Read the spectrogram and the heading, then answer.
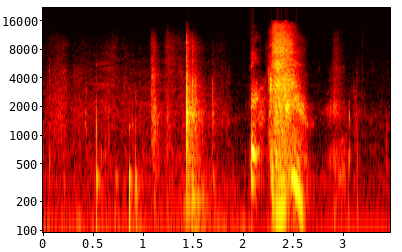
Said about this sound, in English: I hope I'm not sick. It's just sneezes. Or snoffs. Snoffs and sneezes.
